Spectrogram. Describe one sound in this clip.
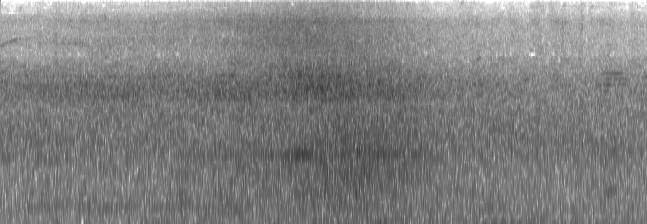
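A pickup truck drives past close by.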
